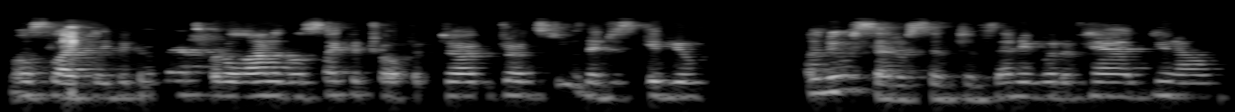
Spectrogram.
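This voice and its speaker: A woman's voice: medium pitch, fairly even intonation, quick pace, mellow. Earnest woman in an echoey room. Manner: earnest, fillers, repeats words when emotional. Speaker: homeopathy practitioner. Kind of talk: conversational storytelling. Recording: echoey room, dull lo-fi sound.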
